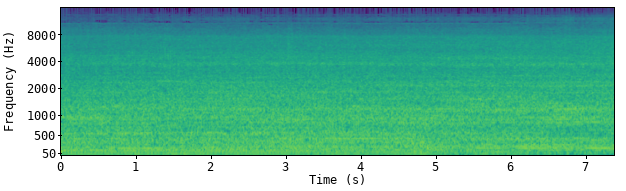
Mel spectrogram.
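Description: A large tractor engine rumbles steadily close by.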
